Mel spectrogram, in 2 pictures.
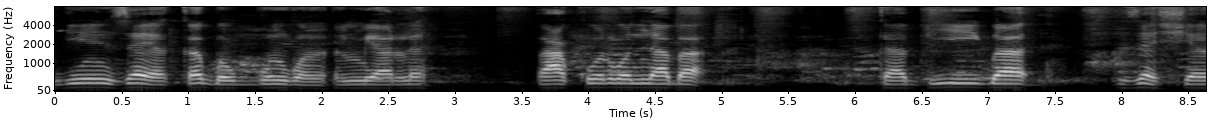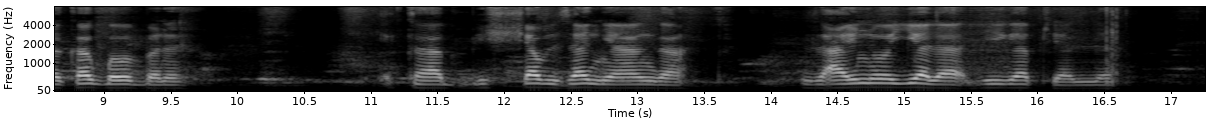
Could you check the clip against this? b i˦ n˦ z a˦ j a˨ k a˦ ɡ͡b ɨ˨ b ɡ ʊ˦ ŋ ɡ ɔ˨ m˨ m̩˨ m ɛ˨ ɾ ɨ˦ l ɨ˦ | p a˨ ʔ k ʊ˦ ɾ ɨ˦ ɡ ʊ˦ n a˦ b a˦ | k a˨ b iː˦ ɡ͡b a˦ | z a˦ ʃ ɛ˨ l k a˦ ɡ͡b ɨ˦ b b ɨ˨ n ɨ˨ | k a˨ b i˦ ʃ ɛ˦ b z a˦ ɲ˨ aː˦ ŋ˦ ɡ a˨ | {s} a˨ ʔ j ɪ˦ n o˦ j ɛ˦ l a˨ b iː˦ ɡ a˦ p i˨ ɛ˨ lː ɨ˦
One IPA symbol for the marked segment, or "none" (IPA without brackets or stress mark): z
